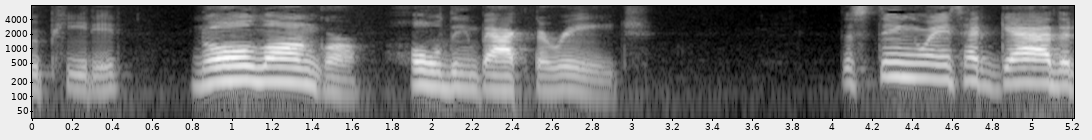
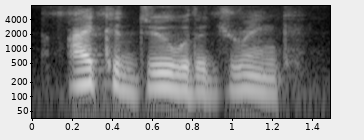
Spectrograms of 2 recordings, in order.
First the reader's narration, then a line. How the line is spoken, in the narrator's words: Mira said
